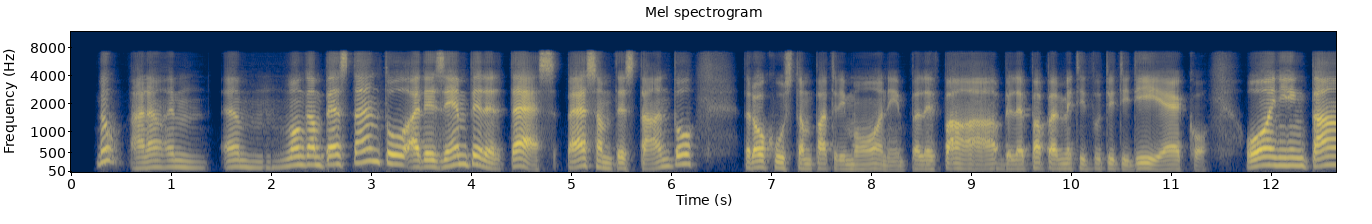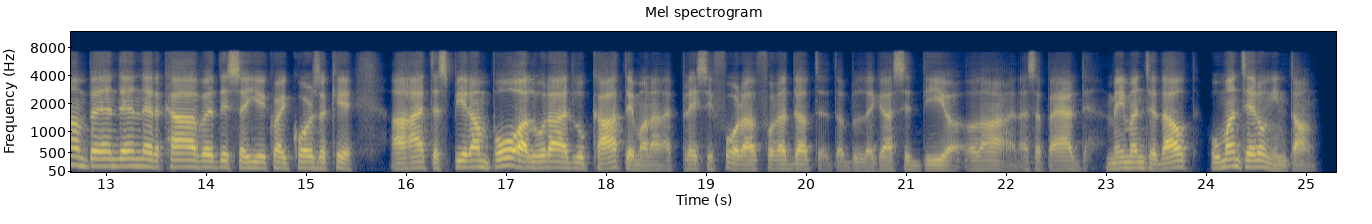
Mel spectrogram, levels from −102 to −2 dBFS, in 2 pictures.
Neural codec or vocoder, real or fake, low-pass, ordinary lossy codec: codec, 16 kHz, 0.2 kbps, FocalCodec; fake; 7.2 kHz; MP3, 96 kbps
